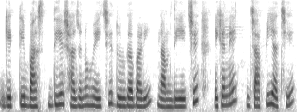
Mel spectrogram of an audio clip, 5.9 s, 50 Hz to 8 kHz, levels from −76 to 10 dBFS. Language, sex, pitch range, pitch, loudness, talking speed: Bengali, male, 210-265 Hz, 225 Hz, -18 LUFS, 110 wpm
